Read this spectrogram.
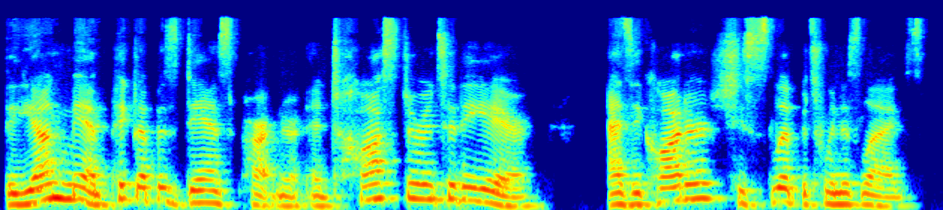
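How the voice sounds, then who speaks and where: Low-voiced woman reading her novel aloud. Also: expressive, moderate pace. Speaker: author reading her own book.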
